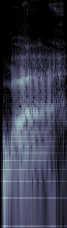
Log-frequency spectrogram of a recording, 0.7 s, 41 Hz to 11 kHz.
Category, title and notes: Speech > Solo speech
Yuck! That's disgusting! Male vocal recorded using Shure SM7B → Triton FetHead → UR22C → Audacity → RX → Audacity.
